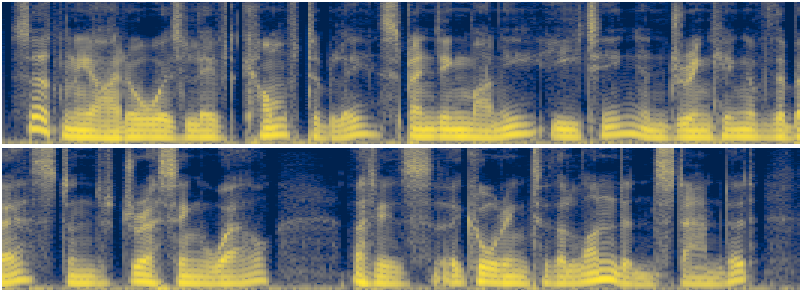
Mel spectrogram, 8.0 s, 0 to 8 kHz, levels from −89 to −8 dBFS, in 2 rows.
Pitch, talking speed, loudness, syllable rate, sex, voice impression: 105 Hz, 175 wpm, -16 LUFS, 5.5 syllables/s, male, masculine, adult-like, relaxed, soft, muffled, slightly raspy, cool, intellectual, sincere, friendly, lively, kind, slightly modest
